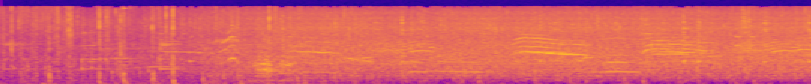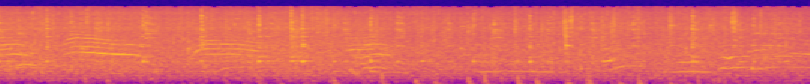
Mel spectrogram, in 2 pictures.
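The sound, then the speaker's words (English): Several cats meow over and over in the Egyptian town of Bubastis, whose people worship a cat god, their cries overlapping in a steady chorus, while hooves clip-clop amid a busy background murmur. “Why are there so many cats here?”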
